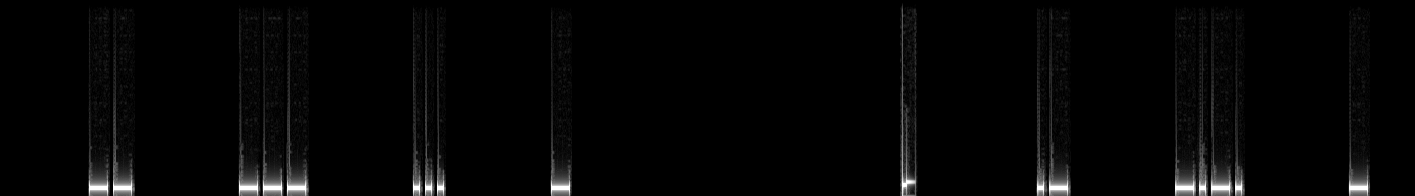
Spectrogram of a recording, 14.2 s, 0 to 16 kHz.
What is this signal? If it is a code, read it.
Morse code, heard as a keyed tone, about 20 wpm, spaced as for 7 wpm, 700 Hz. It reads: MOST ACT
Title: 6x Character Spacing - Top 500 Words - 20wpm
